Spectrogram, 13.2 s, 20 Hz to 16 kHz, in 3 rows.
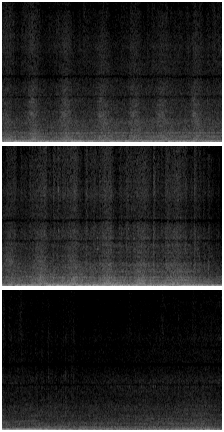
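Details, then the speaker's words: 1965 Plymouth Barracuda slant six, parked since 1994, first run after 30 years: steady low drone with gentle revs, no knocks or ticks, not smoking badly though it won't idle on its own; sounds mechanically sound. "That's not bad. That old motor sounds good, don't it? Yeah, sounds way too good. Yeah, it does."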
